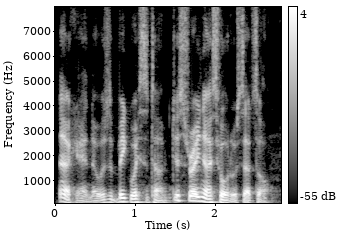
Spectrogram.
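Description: A man in his thirties with a slightly raspy voice, talking on a headset mic as he plays a horror game and teases the characters. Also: mid-range voice, sing-song, quick pace. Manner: joking, teasing game characters. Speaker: gameplay streamer. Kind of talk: casual let's-play commentary.

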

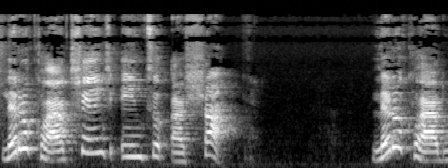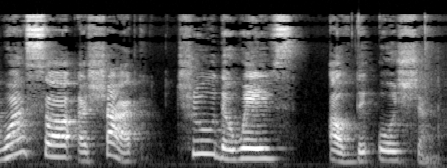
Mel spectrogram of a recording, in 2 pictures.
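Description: A middle-aged woman hosting a storytime, reading aloud to small children in simple, deliberate phrases and repeating key words. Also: on the high side, big pitch swings. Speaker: storytime host reading a picture book to young children. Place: indoors in a home, beside a staircase.

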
